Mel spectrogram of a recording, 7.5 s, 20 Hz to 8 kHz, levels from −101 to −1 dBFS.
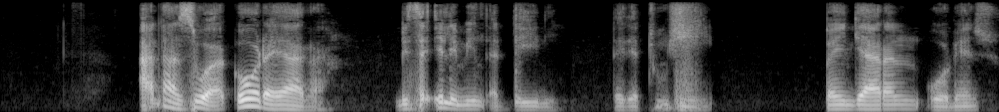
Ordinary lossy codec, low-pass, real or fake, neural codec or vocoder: none; 7.2 kHz; fake; codec, 24 kHz, 0.9 kbps, WavTokenizer, medium speech release version 2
